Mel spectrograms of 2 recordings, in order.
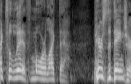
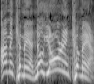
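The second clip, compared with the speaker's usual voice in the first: imitated yelling, higher pitch; 6 semitones higher than usual. Retelling a man on a bike yelling about who is in command: imitating a man yelling.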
